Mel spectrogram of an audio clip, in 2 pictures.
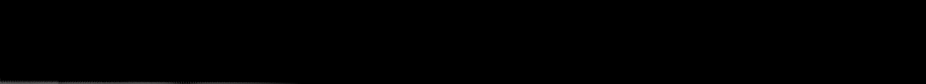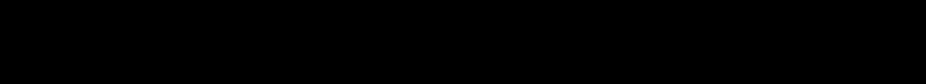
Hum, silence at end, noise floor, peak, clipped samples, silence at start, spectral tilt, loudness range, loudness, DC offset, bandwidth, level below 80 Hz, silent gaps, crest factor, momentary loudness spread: none; 15.45 s; -76 dBFS; -44 dBFS; under 0.1%; 0 s; -20.5 dB/octave; 7 LU; -61 LUFS; under 0.1%; 0.4 kHz; -64 dBFS; none; 18 dB; 10 LU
